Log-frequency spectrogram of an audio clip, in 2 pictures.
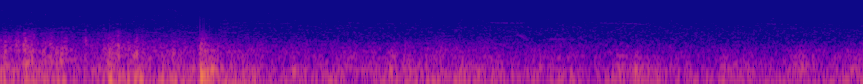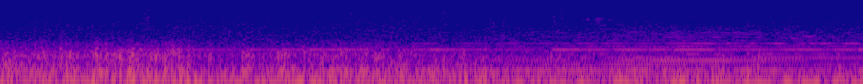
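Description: A thunderstorm with steady rain pattering throughout; a heavy, close rumble of thunder cracks near the start and then fades under the constant downpour, with no voices.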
